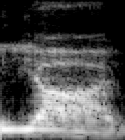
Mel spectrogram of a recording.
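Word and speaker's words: Yarde: Mexican monster will fight November 22nd against how you pronounce the guy's name better be Anthony Yard.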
